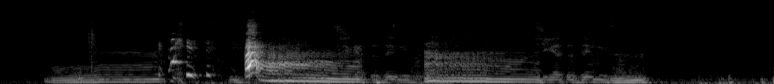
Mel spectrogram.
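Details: Indoor play between a female Norwegian Elkhound puppy having the zoomies and her older brother, who seems displeased. Long, low, harmonic growling is heard, broken by a sharp yelp mid-way before the drawn-out rumbling resumes and fades.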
